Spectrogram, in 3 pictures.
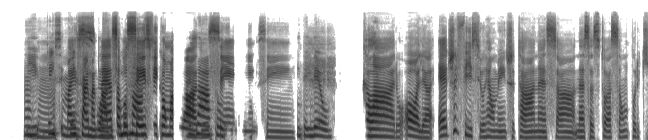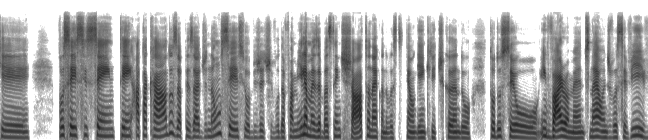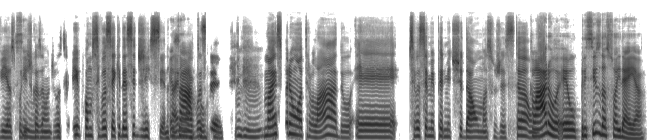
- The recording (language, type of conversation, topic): Portuguese, advice, Como posso estabelecer limites claros para interromper padrões familiares prejudiciais e repetitivos?
- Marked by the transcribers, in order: in English: "environment"; other background noise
